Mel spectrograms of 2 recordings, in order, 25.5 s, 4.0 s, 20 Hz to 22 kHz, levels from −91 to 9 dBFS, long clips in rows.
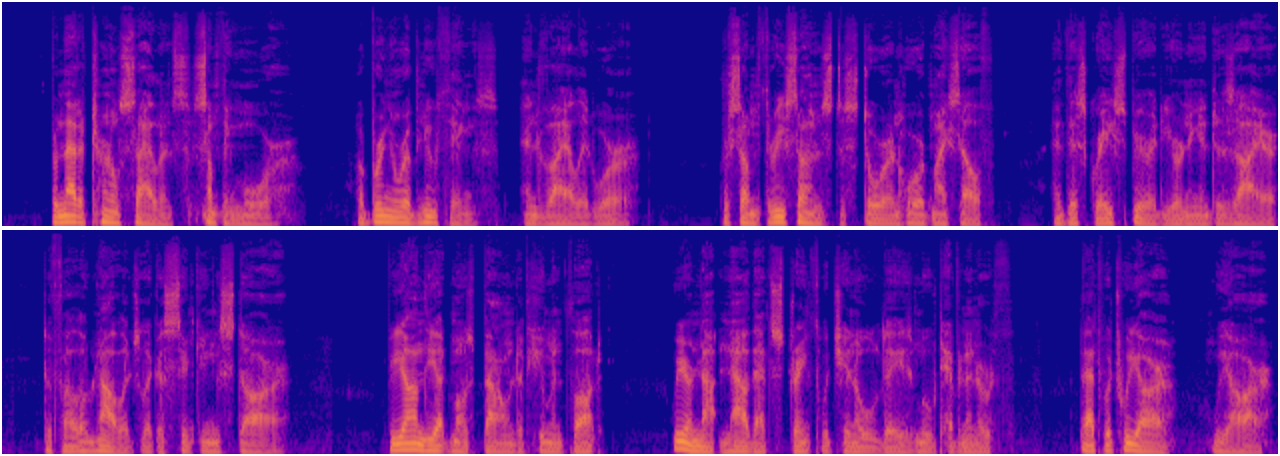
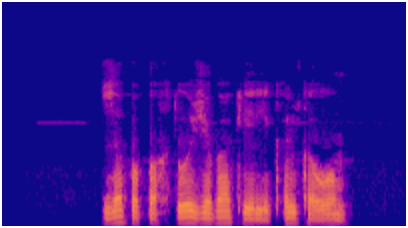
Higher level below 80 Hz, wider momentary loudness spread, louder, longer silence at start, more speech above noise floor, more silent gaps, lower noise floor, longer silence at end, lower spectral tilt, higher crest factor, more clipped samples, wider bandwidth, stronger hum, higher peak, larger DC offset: first, -40 dBFS vs -62 dBFS; first, 14 LU vs 4 LU; second, -29 LUFS vs -25 LUFS; second, 0.5 s vs 1 s; about the same, 52 dB vs 55 dB; neither; about the same, -80 dBFS vs -78 dBFS; second, 0.1 s vs 0.65 s; second, -5.5 dB/octave vs -8.5 dB/octave; about the same, 22 dB vs 18 dB; neither; first, 18 kHz vs 7.6 kHz; neither; about the same, -8 dBFS vs -8 dBFS; neither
